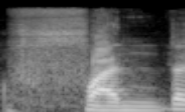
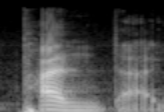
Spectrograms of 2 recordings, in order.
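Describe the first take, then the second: First: The word begins with an F sound. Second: The word begins with a P sound. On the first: The speaker calls it right. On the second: The speaker calls it wrong.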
